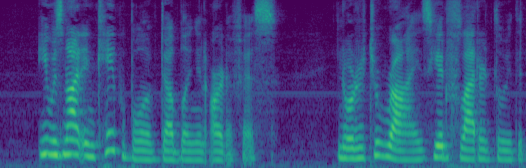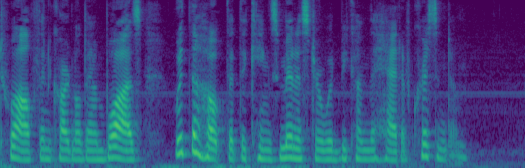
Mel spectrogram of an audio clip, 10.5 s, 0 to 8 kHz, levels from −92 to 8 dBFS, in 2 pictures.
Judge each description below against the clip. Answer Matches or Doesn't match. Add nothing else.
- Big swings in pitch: Doesn't match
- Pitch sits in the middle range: Matches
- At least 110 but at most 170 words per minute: Doesn't match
